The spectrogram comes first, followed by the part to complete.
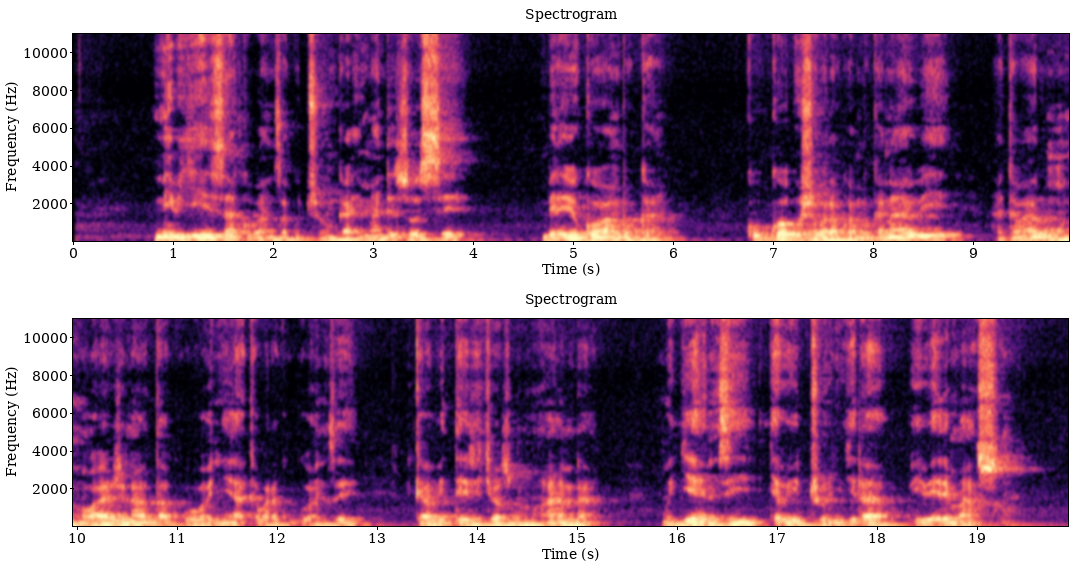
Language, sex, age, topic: Kinyarwanda, male, 18-24, government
